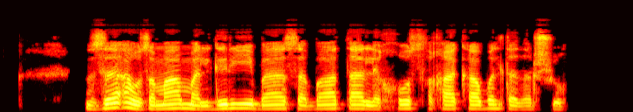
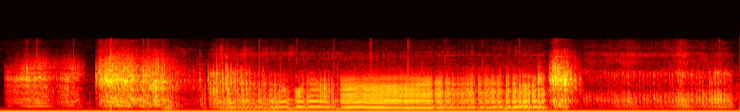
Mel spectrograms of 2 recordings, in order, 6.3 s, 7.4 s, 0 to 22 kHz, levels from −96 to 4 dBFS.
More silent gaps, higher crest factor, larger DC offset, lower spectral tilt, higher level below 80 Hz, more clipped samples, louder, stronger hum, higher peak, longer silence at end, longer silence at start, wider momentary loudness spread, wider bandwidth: first, 0.70-0.86 s vs none; second, 18 dB vs 24 dB; second, under 0.1% vs 2%; second, -4.5 dB/octave vs -9 dB/octave; about the same, -66 dBFS vs -64 dBFS; neither; first, -16 LUFS vs -28 LUFS; neither; first, 0 dBFS vs -4 dBFS; first, 0.7 s vs 0.05 s; first, 0.5 s vs 0.05 s; second, 7 LU vs 18 LU; first, 7.8 kHz vs 5.4 kHz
